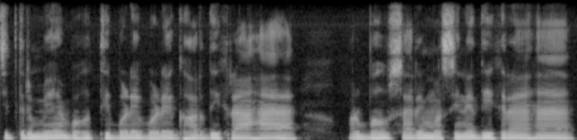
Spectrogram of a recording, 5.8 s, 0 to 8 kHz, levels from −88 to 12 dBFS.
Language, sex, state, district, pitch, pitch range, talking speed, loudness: Hindi, male, Jharkhand, Palamu, 130 Hz, 125-135 Hz, 175 wpm, -15 LUFS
